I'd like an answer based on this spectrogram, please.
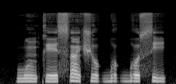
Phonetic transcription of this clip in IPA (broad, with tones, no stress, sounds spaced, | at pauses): w ũ˨ k e˨˦ s ã˦ ʃ o˧ ɡ͡b o˦ ɡ͡b o˦ s i˦˨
